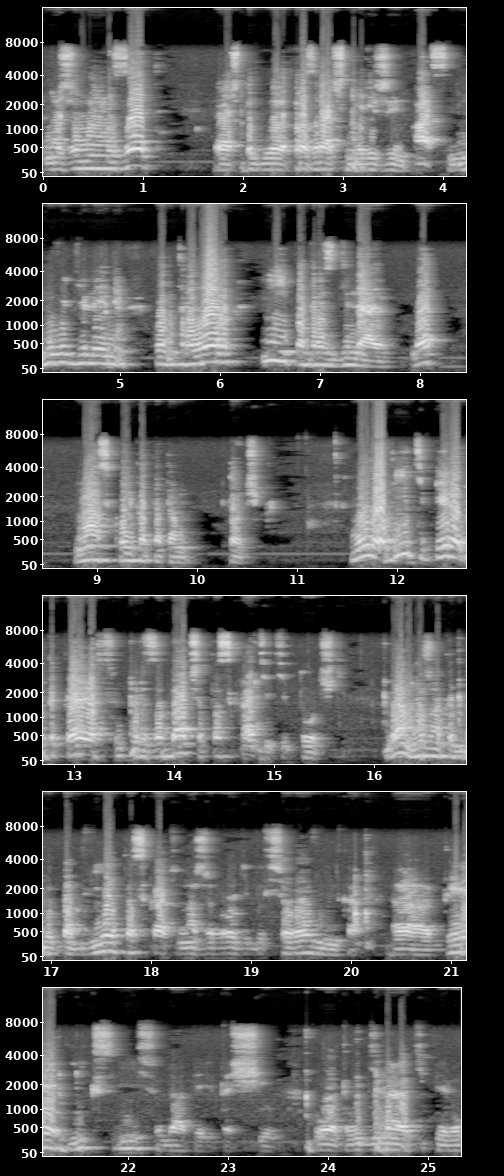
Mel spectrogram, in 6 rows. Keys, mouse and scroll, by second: 3.1 a, 4.9 ctrl+r, 12.1 scroll up 1, 13.6 a, 14.6-15.7 drag, 15.7-18.0 middle drag, 18.0-19.1 drag, 19.1-21.1 middle drag, 21.1 g, 23.3 middle click, 24.6 a.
